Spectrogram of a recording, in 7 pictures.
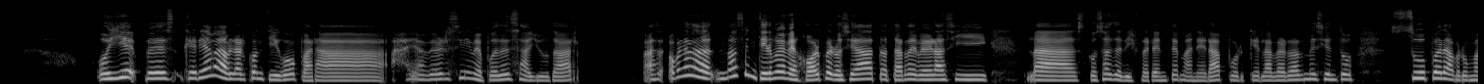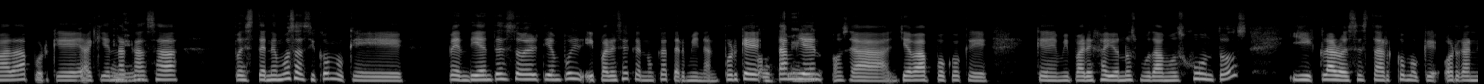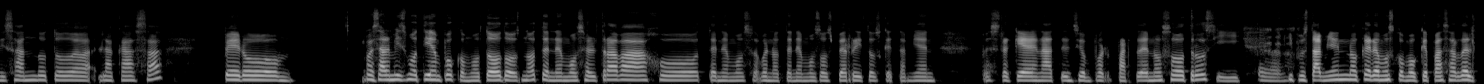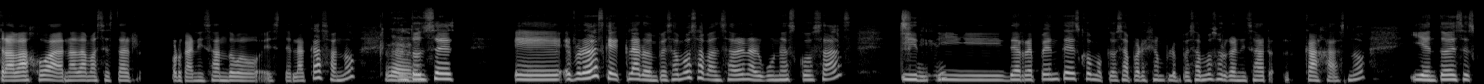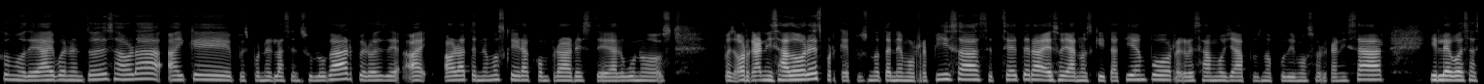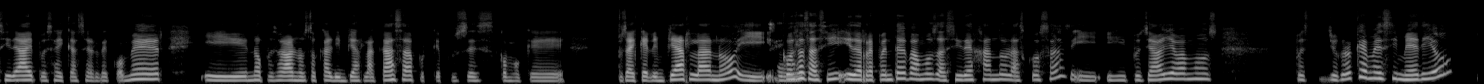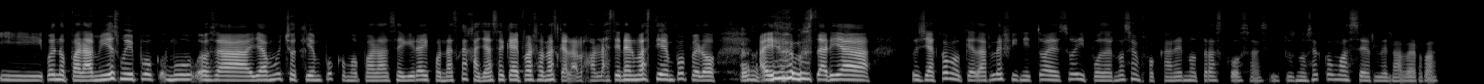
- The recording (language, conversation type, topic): Spanish, advice, ¿Cómo puedo dejar de sentirme abrumado por tareas pendientes que nunca termino?
- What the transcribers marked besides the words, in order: unintelligible speech; other background noise; laughing while speaking: "a mi me"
